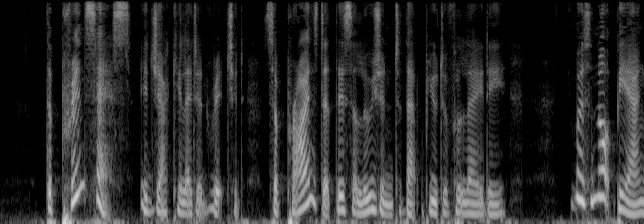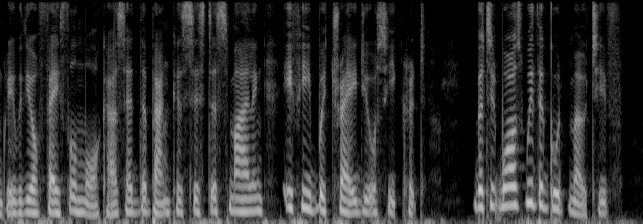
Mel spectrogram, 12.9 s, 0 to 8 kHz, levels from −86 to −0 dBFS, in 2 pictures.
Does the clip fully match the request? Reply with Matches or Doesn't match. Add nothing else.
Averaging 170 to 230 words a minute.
Matches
